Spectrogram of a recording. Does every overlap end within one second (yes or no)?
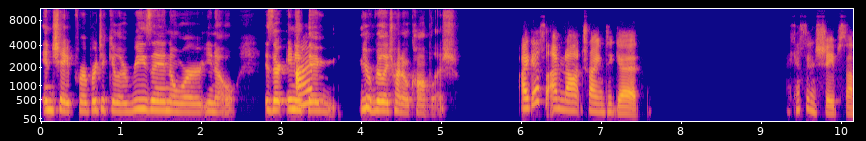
yes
